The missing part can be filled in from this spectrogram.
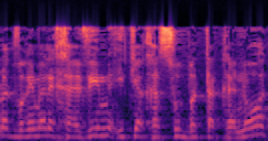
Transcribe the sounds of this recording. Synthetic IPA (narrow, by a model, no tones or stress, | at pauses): lhad̪vaʁimaeleχajavimit̪jaχasutbat̪akano̞t̪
